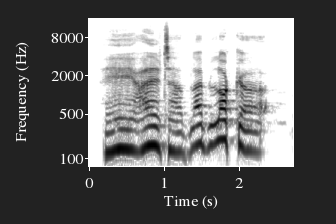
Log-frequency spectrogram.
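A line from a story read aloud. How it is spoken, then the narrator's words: Quiet, pained. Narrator (German): meinte Toni und sprach leise, weil jedes Geräusch einfach noch zu viel für ihn war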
